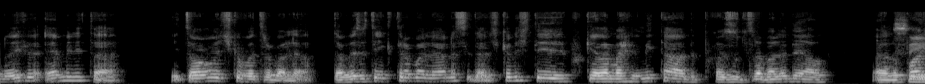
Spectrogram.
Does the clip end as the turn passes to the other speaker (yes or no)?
yes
